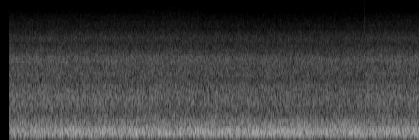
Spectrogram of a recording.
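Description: Steady low rushing noise with no tune or rhythm, a sound effect laid under an animated logo intro.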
